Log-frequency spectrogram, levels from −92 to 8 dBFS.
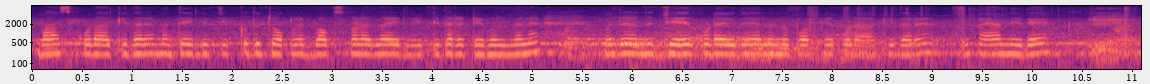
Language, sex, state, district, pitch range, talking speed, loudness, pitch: Kannada, female, Karnataka, Dharwad, 215-220 Hz, 130 wpm, -17 LUFS, 215 Hz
